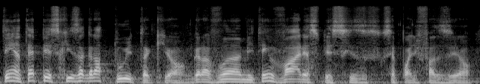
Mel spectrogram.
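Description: A Brazilian man with a Brazilian Portuguese accent hosts a car channel and casually walks through a website in a screen-share voice-over. His lowish voice is animated and chatty at normal speed, informal and thinking aloud with fillers.

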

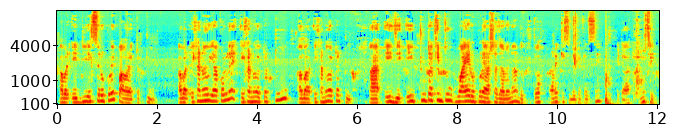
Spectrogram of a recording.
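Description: A man's voice: high-pitched, lively intonation, brisk, slightly rough, narrow, tinny audio. A man teaching a casual math lesson, chatty and joking, with frequent "uh" fillers. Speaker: math tutor.

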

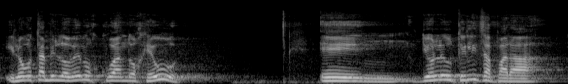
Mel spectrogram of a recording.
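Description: A man preaching a sermon in a church, calling for applause and amens and retelling a story with hesitations and dramatic pauses. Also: a little high. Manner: calls out for applause and amens, loud exclamations. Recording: long hall reverb.

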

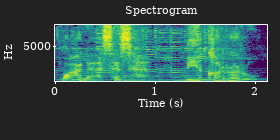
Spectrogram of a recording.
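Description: A man giving calm scripted narration. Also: deep voice, fairly quick, lightly acted. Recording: narration over loud music.

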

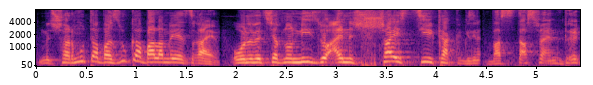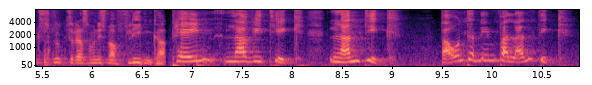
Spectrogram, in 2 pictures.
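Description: A man raging through his gameplay commentary, cursing and often shouting. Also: high voice, lively intonation, fast, few pauses. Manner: swearing, ranting, often shouting. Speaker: let's play host. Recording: game music behind.

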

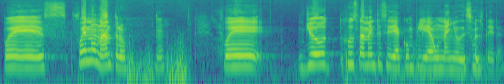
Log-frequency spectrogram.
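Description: A young Mexican woman co-hosting a chat show, telling a story in an animated, slangy, playful way. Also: a little high, measured pace, a little hiss or hum. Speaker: co-host. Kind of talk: casual chat.

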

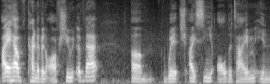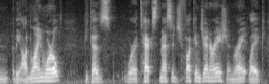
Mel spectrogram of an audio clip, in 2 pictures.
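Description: A young man in his twenties co-hosts a relaxed podcast chat. He is easygoing and jokey, and often chimes in with quick agreement. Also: mid-range voice. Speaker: podcast co-host. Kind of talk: casual chat.

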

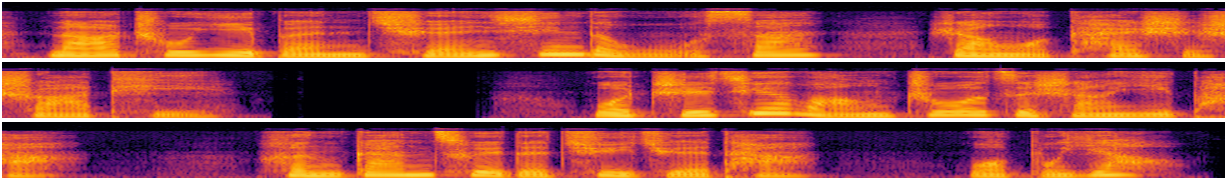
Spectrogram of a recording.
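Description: Low-voiced woman narrating a story. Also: no room sound, clean studio sound. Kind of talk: scripted first-person narration.

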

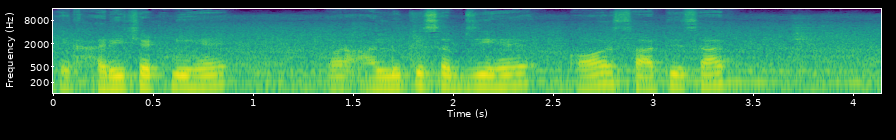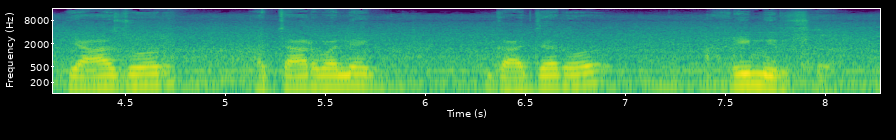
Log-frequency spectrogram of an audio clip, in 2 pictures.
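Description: A man's voice: fairly high pitch, fairly even intonation, a little slow, long pauses. A man narrating a casual food review in a small café, chatty and enthusiastic, with some hesitant fillers. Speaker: food vlogger. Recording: noisy café background.

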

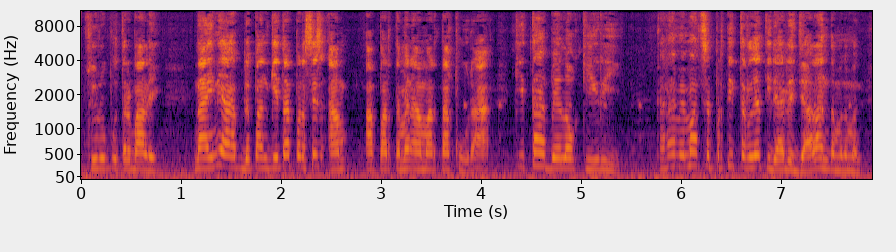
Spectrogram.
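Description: A man's voice: sits high, lively intonation, fast, a little hiss or hum. A man vlogging from a moving car at night, chatting casually and guiding viewers along the road. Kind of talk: casual driving commentary.

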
